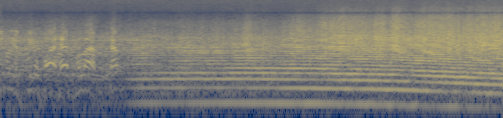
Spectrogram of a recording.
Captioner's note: airplane buzzing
